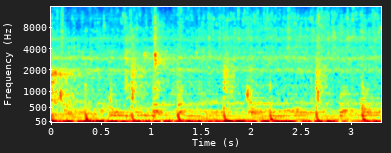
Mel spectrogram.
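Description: Butter and olive oil sizzle in a piping-hot pan, a continuous close frying hiss with rapid crackles and small pops throughout and no talking.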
